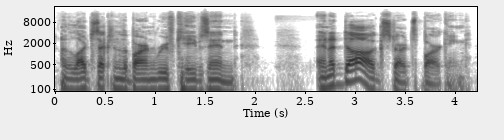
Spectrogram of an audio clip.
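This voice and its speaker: Low-voiced man reading script directions. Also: animated, moderate pace, no echo, clean studio sound. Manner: stumbling, self-correcting, amused asides. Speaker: narrator at a table read. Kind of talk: informal live reading of screenplay directions.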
